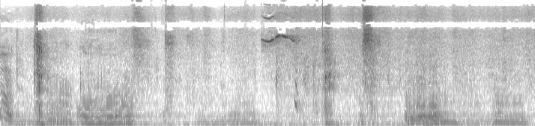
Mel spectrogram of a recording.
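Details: Sibling puppies playing together, giving low rumbling growls and short grumbling whines amid scuffling, with a person speaking softly and a faint high tonal background hum.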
